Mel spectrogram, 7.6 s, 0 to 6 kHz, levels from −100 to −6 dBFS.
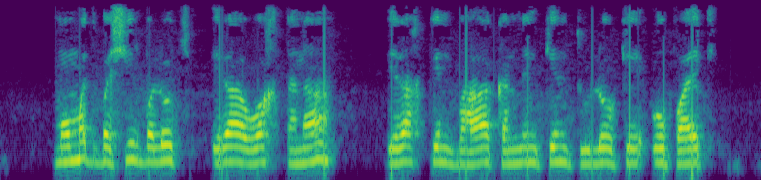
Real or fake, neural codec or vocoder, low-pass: real; none; 5.4 kHz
